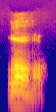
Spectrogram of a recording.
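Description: It is said the way Louisville locals say it.

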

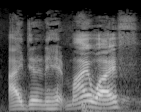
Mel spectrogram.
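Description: The stress falls on the word 'my'. Somebody else's wife was hit. "so it means you hit somebody else's wife"

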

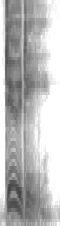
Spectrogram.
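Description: It is said with an American pronunciation. "in American English, you're likely to hear it pronounced as duty"

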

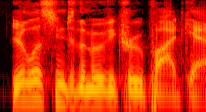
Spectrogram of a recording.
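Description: It is said in a flat, unexcited way.

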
